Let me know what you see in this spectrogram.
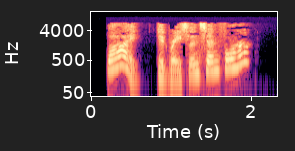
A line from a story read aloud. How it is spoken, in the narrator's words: Tass wondered cheerfully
